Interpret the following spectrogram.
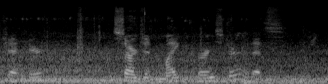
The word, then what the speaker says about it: Ernster: just uh for sound check here Sergeant Mike fernster that's spelled e-r-m-s-t-e-r and the public information officer for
